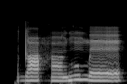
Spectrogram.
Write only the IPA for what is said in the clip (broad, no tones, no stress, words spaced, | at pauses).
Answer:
dɑhɑ̃ ɡũmɛ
